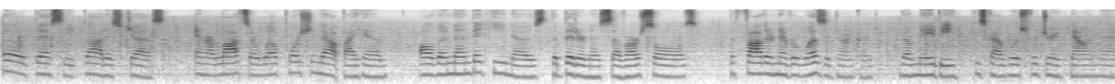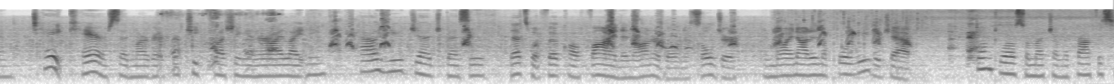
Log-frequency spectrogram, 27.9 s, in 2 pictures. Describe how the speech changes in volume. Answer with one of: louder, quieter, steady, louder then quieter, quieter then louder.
steady.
